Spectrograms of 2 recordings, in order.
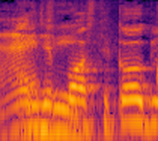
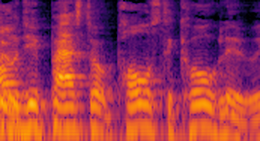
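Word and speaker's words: Ange Postecoglou: Is that how you pronounce it? Angie. Yeah, Angie Postecoglou. Angie Postecoglou.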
